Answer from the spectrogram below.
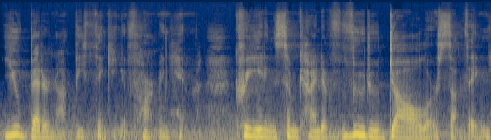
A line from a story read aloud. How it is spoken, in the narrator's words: he said through gritted teeth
